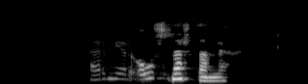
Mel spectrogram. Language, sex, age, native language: Icelandic, female, 50-59, Icelandic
